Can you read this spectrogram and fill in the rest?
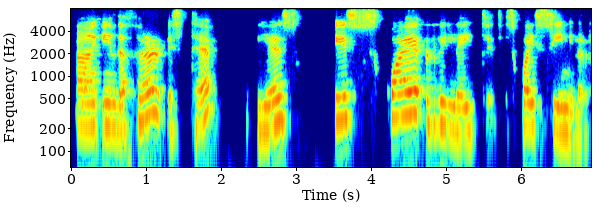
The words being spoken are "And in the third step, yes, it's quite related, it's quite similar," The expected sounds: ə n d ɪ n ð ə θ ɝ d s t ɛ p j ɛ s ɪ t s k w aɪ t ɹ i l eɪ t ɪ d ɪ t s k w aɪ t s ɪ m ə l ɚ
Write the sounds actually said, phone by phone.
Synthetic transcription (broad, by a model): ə n ɪ n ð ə θ ɝ d s t ɛ p j ɛ s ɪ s k w aɪ t ɹ i l eɪ t ɪ d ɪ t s k w aɪ t s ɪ m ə l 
